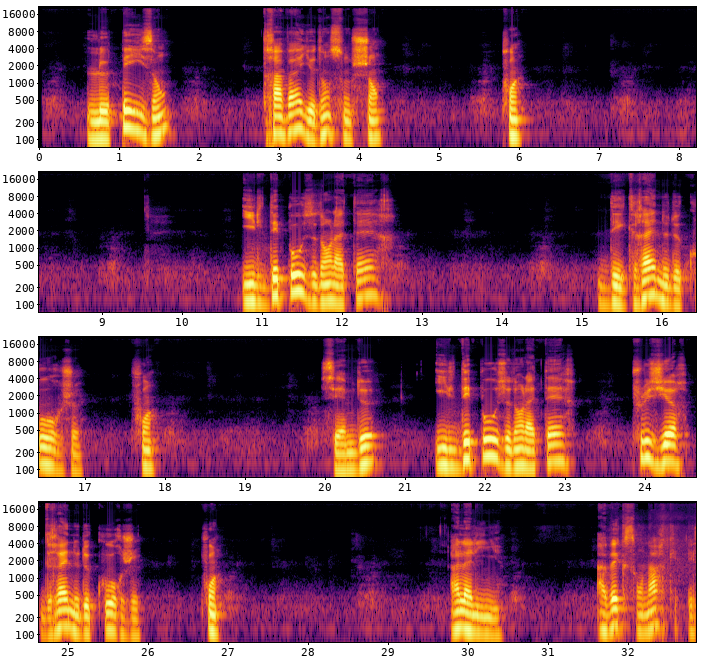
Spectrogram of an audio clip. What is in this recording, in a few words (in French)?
Dictee flash phrases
